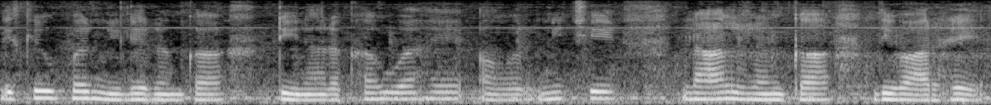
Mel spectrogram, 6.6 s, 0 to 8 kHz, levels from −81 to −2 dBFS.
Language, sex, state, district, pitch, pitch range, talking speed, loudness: Hindi, female, Uttar Pradesh, Lalitpur, 165 Hz, 160-185 Hz, 155 wpm, -16 LUFS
